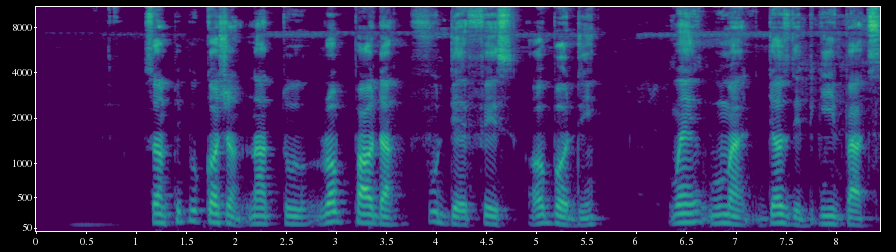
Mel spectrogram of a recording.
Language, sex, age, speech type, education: Nigerian Pidgin, male, 30-45, spontaneous, tertiary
